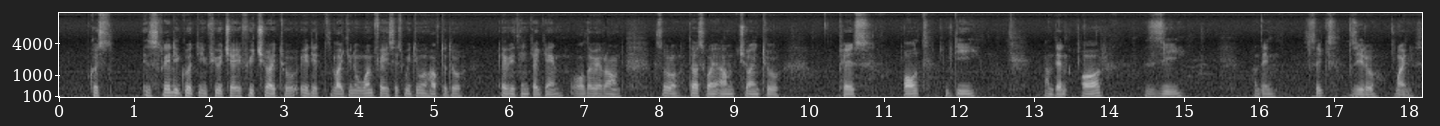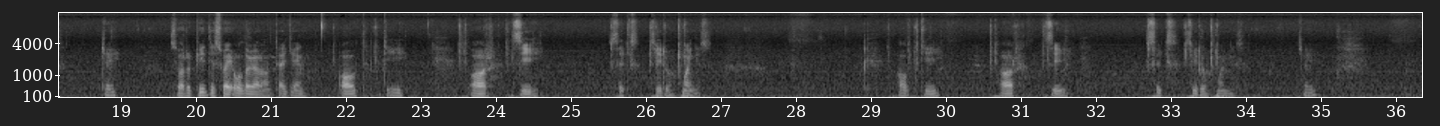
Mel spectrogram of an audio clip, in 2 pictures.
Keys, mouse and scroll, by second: 6.5 middle click, 9.3 Tab, 10.2 middle click, 11.7 alt+d, 19.7 middle click, 22.2 alt+d, 27.7 middle click, 29.4 alt+d, 34.4 middle click.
